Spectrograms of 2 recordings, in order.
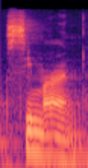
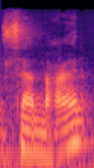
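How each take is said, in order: First: The first vowel of the name sounds like 'i'. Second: The first vowel of the name sounds like 'a'. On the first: "ada yang bilang Sim'an" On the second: "ada yang bilang Sam'an"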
